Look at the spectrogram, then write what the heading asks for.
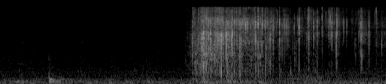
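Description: The heart of a lettuce is crushed by hand, giving a dense, crackling crunch of many quick snaps and crinkles. The crunch starts abruptly after a near-silent stretch and continues fairly faint to the end.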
